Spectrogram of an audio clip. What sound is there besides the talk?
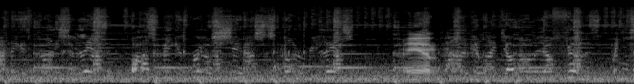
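road traffic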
